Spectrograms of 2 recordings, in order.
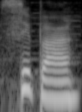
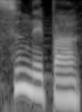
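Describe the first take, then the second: First: The 'ne' sound is dropped entirely. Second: The 'ne' sound is fully pronounced. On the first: "You don't really pronounce the ne" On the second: "But it's ce n'est pas"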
